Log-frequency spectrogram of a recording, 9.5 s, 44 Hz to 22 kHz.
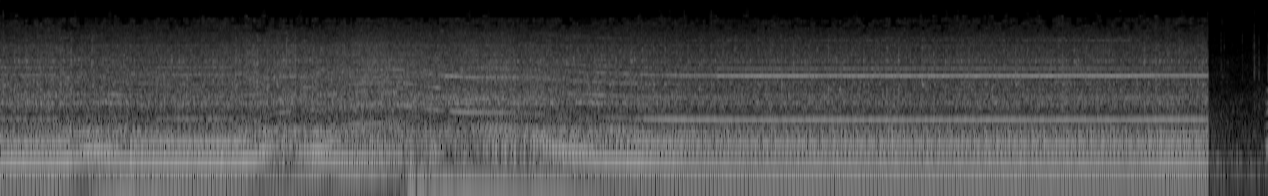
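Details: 2008 Jeep Wrangler Unlimited 3.8L idling with a steady high electrical whine that bends in pitch on a brief rev. There was a faint electrical burning smell, and a new belt tensioner pulley didn't help. Failing alternator, replaced.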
